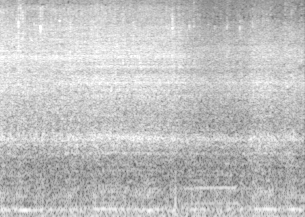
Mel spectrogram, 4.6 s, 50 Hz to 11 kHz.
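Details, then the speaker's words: Geo Tracker with engine just reinstalled, first start: fuel pump running, steady even idle with smooth low drone and no knocks or misses; timing later checked about 8° BTDC: normal idle. "fuel pump's running that's good oo she's idling too maybe the timing's good"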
